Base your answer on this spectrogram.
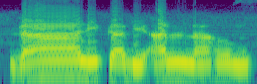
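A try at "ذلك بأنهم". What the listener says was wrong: Bi annahum tasydid.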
